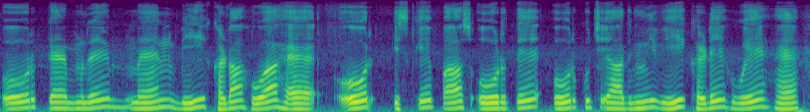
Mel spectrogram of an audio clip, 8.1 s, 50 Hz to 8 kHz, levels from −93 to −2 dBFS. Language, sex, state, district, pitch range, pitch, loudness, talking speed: Hindi, male, Uttar Pradesh, Saharanpur, 150-180 Hz, 160 Hz, -17 LUFS, 135 wpm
